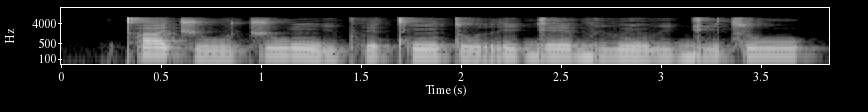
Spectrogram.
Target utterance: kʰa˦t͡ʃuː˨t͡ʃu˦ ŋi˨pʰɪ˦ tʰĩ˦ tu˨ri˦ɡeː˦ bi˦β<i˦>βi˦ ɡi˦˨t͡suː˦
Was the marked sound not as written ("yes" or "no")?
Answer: yes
